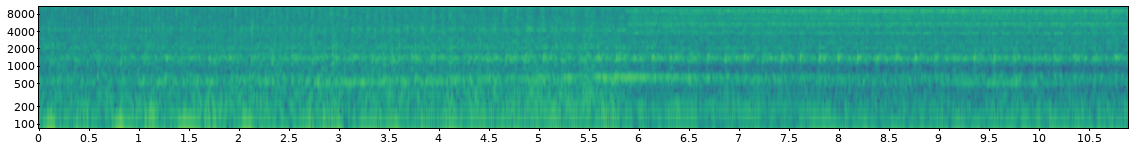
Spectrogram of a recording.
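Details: Brand-new Wahoo Kickr Core smart trainer: loud steady flywheel whir with a faint repeated knock or click underneath; cause not identified.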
